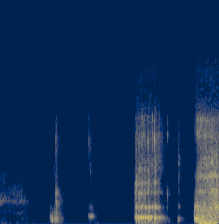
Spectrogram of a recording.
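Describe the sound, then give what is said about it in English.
A shaman gives a couple of short grunts followed by two loud, drawn-out, rough belches, with no one talking. “By the way, when a shaman belches, it's not rude, it's just energy clearing.”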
